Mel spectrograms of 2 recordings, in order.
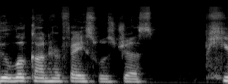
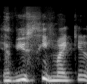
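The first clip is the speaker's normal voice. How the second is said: louder, higher frantic question; imitated panicked mom; 4 semitones higher, 9 dB louder than usual. Mom asks strangers about her lost child, mock frantic. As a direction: mimic a mother searching in alarm. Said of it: "She's like".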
